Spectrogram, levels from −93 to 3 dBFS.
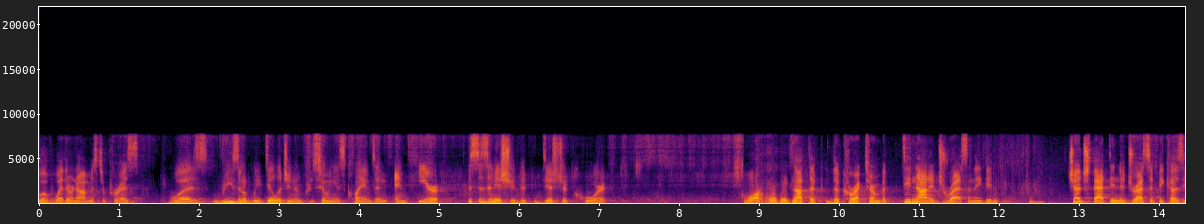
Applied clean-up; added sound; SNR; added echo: neural separator model SepFormer DNS4.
